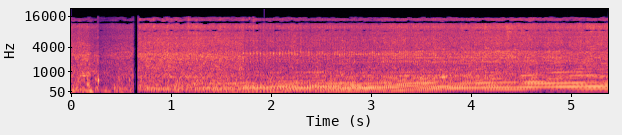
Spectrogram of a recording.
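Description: Motorcycle engine on a chassis dyno making a power run: it runs low at first, then from about a second and a half in its pitch rises steadily as the revs climb under load.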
